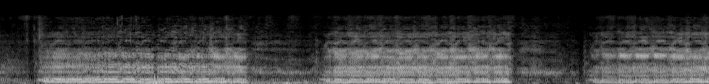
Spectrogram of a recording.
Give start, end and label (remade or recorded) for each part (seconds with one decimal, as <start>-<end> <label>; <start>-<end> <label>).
0.0-0.9 remade; 0.9-2.1 recorded; 2.1-7.1 remade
